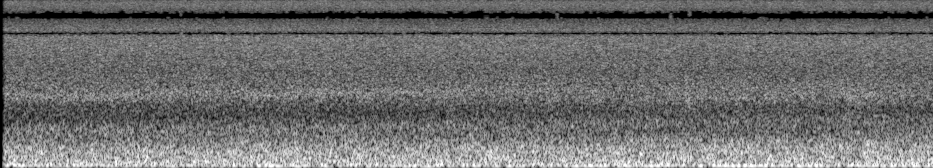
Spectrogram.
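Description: Water of a river cascade rushing steadily over rocks, a dense, even noise with no breaks or pauses.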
